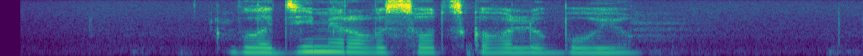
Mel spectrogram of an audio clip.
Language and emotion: Russian, neutral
